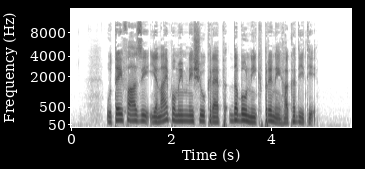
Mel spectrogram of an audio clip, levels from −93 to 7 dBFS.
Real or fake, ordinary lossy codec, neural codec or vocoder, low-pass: real; MP3, 48 kbps; none; 14.4 kHz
